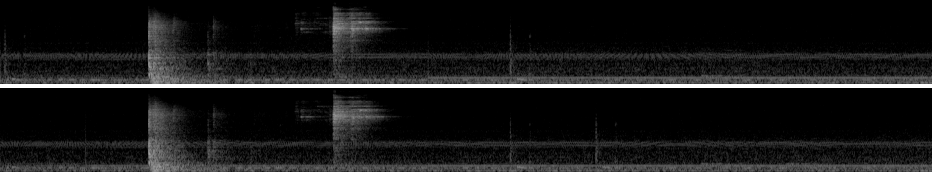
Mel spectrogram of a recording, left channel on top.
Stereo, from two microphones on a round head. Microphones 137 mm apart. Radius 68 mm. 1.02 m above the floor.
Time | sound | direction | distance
1.5 | keys jangling | 10° left (ahead or behind) | 2.0 m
